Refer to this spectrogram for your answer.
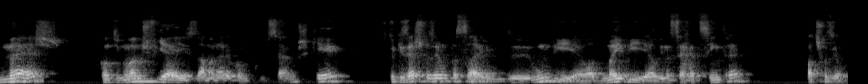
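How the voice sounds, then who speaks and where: A man's dark, mellow, somewhat breathy voice with lively intonation at a moderate pace. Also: medium pitch for a man, big swings in loudness. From Portugal, Alentejo (Vendas Novas). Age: 40s. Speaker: travel photographer and adventure tour operator. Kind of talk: casual interview chat.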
